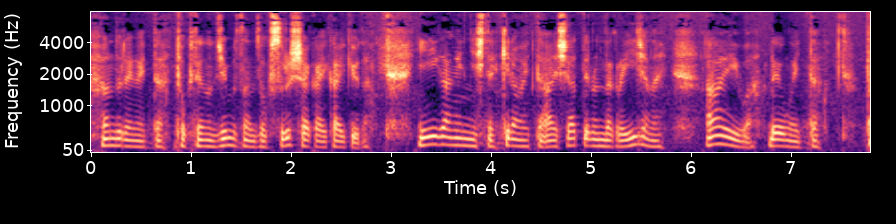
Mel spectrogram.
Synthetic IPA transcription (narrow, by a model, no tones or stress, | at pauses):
ãnd̪oɾe̞ŋɡait̪ːat̪o̞kɯ̟̥e̞ːno̞ʑĩmbɯ̟t͡sɨanzo̞kɯ̟̥sɨɾɯ̟ɕakaikaikʲɨːd̪aiːɡaŋẽ̞ɲ̟ːiɕi̥t̪e̞kʲiɾaŋɡait̪ːaːiɕiat̪ːe̞ɾɯ̟nd̪akaɾaiːʑanaiaiβaɾe̞ːoɡait̪ːat̪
